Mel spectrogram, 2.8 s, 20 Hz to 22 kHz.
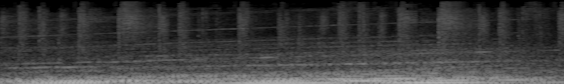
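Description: A BMW i4 electric car pulls away under strong acceleration, a steady low drive hum and rising road and tyre rumble held loud and close throughout.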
